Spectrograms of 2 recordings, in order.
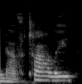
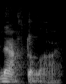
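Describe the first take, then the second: First: The name is said the way Jewish speakers say it. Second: The name is said the Black church way. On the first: This is how one community says it. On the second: This is how the speaker's own community says it.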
